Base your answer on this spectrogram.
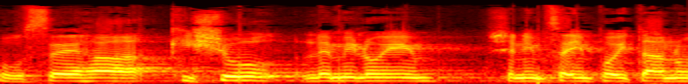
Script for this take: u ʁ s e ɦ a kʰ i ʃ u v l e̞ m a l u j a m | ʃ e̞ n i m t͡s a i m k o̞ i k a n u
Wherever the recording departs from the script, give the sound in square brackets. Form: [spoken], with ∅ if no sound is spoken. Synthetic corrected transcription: u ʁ s e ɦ a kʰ i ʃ u [ʁ] l e̞ m [i] l u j [i] m | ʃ e̞ n i m t͡s a i m [p] o̞ i [t] a n u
